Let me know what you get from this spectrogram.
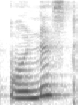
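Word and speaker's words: honest: एन ई एस टी सामान्यतः जिसे नहीं मालूम है कि एच साइलेंट है वो हो सकता है इसे नेस्ट पढ़े पर देखिए नेस्ट इसका गलत उच्चारण है इसका सही उच्चारण ऑनेस्ट है जो कि स्वर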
